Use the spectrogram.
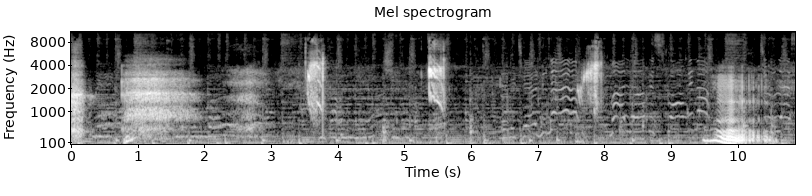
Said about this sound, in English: You're breathing harder, baby.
